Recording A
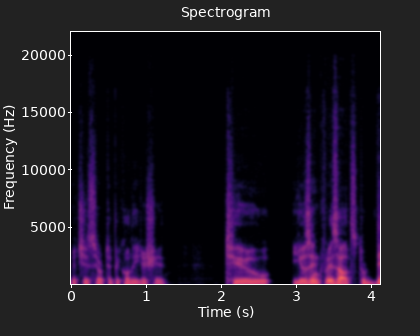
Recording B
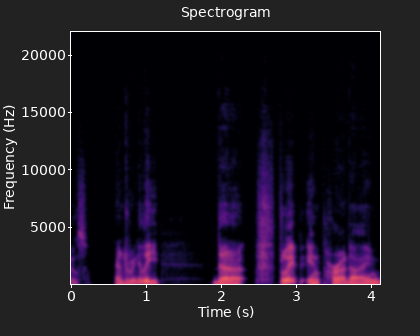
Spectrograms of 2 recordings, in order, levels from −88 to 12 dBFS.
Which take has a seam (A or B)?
A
